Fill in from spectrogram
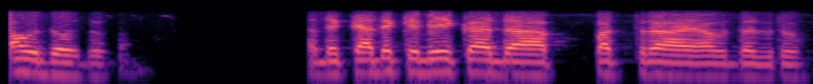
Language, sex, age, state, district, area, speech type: Kannada, male, 18-30, Karnataka, Chitradurga, rural, conversation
